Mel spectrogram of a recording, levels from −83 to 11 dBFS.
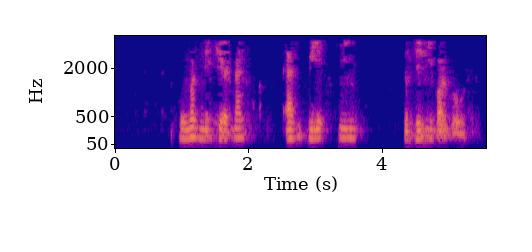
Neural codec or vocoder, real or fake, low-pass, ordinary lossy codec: vocoder, 22.05 kHz, 80 mel bands, HiFi-GAN; fake; 3.6 kHz; MP3, 16 kbps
